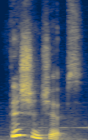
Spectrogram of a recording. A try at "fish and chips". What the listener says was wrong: Why do you put the accent on the fish? No, it's not. Fish and chips. Fish and chips.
